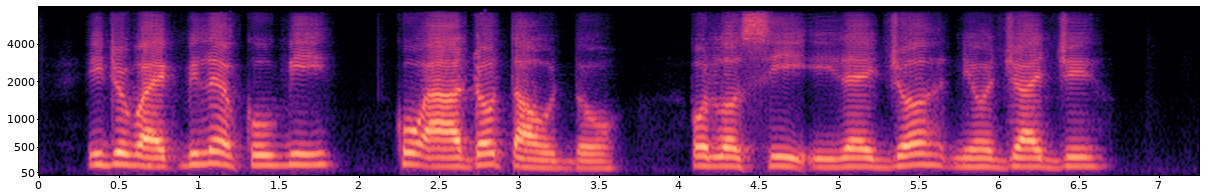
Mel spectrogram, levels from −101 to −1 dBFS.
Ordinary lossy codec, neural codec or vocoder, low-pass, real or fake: AAC, 48 kbps; codec, 16 kHz, 0.2 kbps, FocalCodec; 7.2 kHz; fake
